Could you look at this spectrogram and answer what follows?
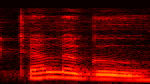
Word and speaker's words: Telugu: Pronouncing it. Telugu. Telugu.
